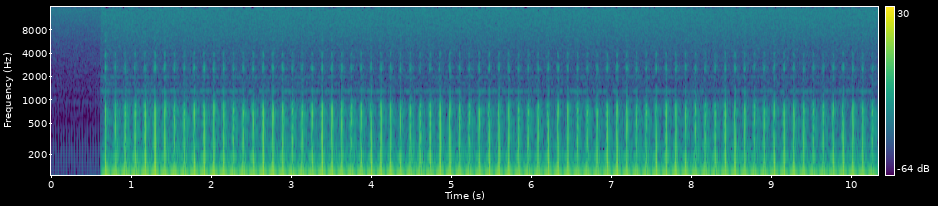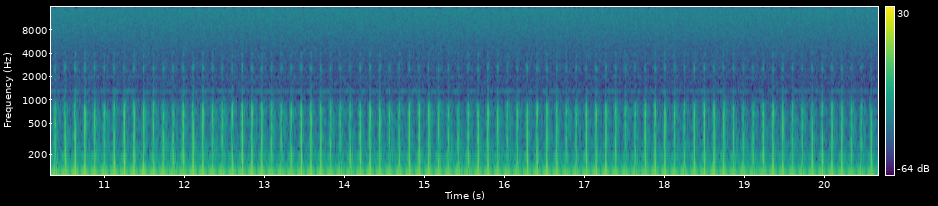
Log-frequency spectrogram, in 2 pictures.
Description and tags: spaceship 2 sharp
This sound is generated by an 80's synthesizer ensoniq sq1 plus which memory banks have gone bad. I recorded the sound because I thought that it would be excellent as a creepy sci-fi spaceship sound
artificial, creepy, drone, engine, horror, scary, sci-fi, scifi, space, spaceship, submarine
